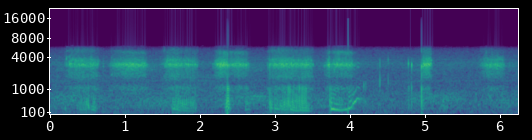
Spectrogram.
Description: This is me snoring after drinkingsome of mom's milk.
